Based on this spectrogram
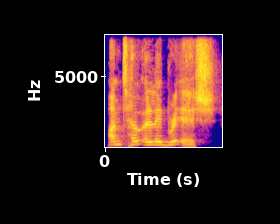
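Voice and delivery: a bad put-on British accent; mock British accent, high and loud; horrible British accent. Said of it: "do a really horrible British accent".

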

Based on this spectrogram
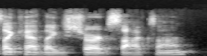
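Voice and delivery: ordinary delivery

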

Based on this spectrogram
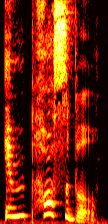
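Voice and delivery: high-pitched, emphatic dismissal; declaring. A narrator's reading. Wogglebug dismisses the boy's pain, declaring. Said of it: "declared the Wogglebug".

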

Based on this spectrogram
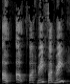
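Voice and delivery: high-pitched mock outrage, rising at the end; affronted echo. Host imitating husband echoing wife's insult, affronted. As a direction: throw the insult back as an incredulous question.

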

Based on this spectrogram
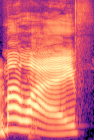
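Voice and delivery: high, loud drawn-out catchphrase impression; Borat. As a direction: belt out the catchphrase in a put-on voice. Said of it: "a Borat voice".

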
